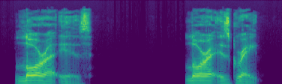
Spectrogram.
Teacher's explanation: In a lot of UK dialects, if you have a word that could end in an R, it sounds the same as a word that ends in an R followed by a vowel. We're probably going to put an intrusive R in there. · So if I have to link my name to something else that's a vowel, I have to put an R in there. So I say, Laura is.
